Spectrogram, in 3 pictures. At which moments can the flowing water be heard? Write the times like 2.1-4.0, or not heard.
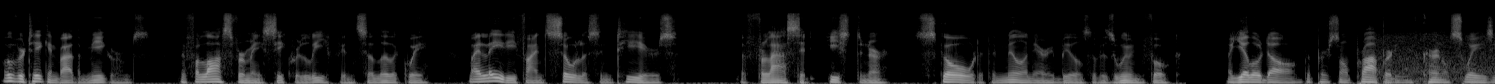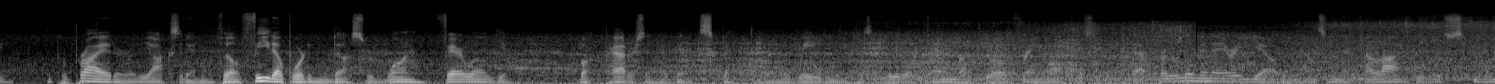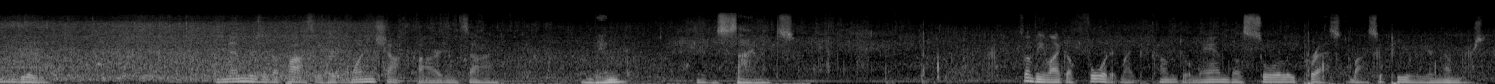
13.6-44.8.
